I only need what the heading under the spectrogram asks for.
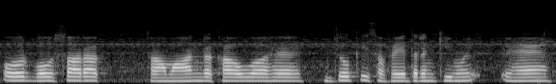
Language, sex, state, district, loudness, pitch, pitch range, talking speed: Hindi, male, Uttar Pradesh, Saharanpur, -17 LUFS, 170 Hz, 165-175 Hz, 150 wpm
